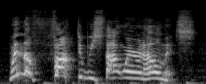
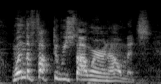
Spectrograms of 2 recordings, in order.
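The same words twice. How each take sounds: First: Raised, incredulous ranting; mock-outraged rant about helmets; exasperated rant. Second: Said in the usual way. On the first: Real, not acted. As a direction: vent at the cyclist, pitch up. Repeated rant question.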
